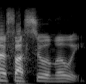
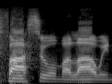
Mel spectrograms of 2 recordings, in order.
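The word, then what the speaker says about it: Fa'asuamaleaui: Tino Fuy Fuyo is he says no he says Tino Fasui." No, I'm not joking. That's what how he pronounces his name. Well, now he doesn't. He says Fu Malawi now, I think, but he never used to.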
